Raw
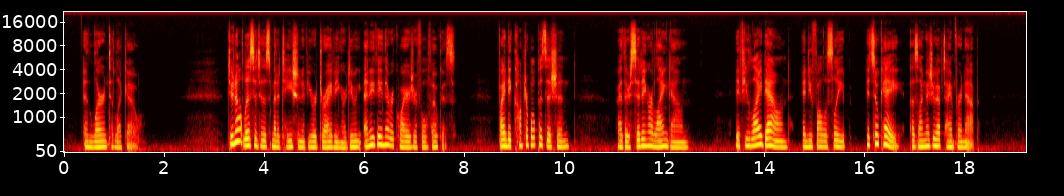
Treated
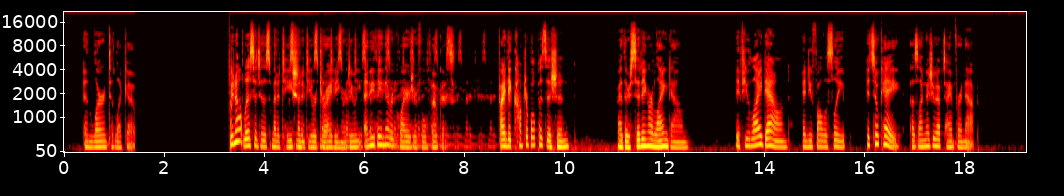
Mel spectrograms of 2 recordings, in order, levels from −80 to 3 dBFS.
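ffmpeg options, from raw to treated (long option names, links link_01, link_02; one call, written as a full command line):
ffmpeg -i in.wav -filter_complex "[0:a]asettb=1/sr,asplit=3[link_01][link_02][link_03];[link_01]atrim=end=1.414[link_04];[link_02]atrim=start=1.41:end=3.34,asetpts=PTS-STARTPTS,afade=type=in:duration=0.004:curve=qsin,afade=type=out:start_time=1.926:duration=0.004:curve=qsin,acrusher=bits=2:mix=0:aa=0.5[link_05];[link_03]atrim=start=3.336[link_06];[link_04][link_05]acrossfade=duration=0.004:curve1=hsin:curve2=qsin[link_07];[link_07][link_06]acrossfade=duration=0.004:curve1=qsin:curve2=hsin,asplit=2[link_08][link_09];[link_09]afade=type=in:start_time=4:duration=0.01,afade=type=out:start_time=4.47:duration=0.01,aecho=0:1:480|960|1440|1920|2400|2880|3360|3840|4320|4800|5280|5760:0.749894|0.562421|0.421815|0.316362|0.237271|0.177953|0.133465|0.100099|0.0750741|0.0563056|0.0422292|0.0316719[link_10];[link_08][link_10]amix=inputs=2:normalize=0,asplit=2[link_11][link_12];[link_12]afade=type=in:start_time=5.9:duration=0.01,afade=type=out:start_time=6.34:duration=0.01,aecho=0:1:230|460|690|920|1150|1380|1610|1840|2070|2300|2530:0.188365|0.141274|0.105955|0.0794664|0.0595998|0.0446999|0.0335249|0.0251437|0.0188578|0.0141433|0.0106075[link_13];[link_11][link_13]amix=inputs=2:normalize=0,asettb=1/sr,asplit=3[link_14][link_15][link_16];[link_14]atrim=end=7.334[link_17];[link_15]atrim=start=7.33:end=9.11,asetpts=PTS-STARTPTS,afade=type=in:duration=0.004:curve=qsin,afade=type=out:start_time=1.776:duration=0.004:curve=qsin,equalizer=frequency=1700:width_type=o:width=0.86:gain=12.5[link_18];[link_16]atrim=start=9.106[link_19];[link_17][link_18]acrossfade=duration=0.004:curve1=hsin:curve2=qsin[link_20];[link_20][link_19]acrossfade=duration=0.004:curve1=qsin:curve2=hsin,asettb=1/sr,asplit=3[link_21][link_22][link_23];[link_21]atrim=end=9.704[link_24];[link_22]atrim=start=9.7:end=12.08,asetpts=PTS-STARTPTS,afade=type=in:duration=0.004:curve=qsin,afade=type=out:start_time=2.376:duration=0.004:curve=qsin,lowshelf=frequency=400:gain=8.5[link_25];[link_23]atrim=start=12.076[link_26];[link_24][link_25]acrossfade=duration=0.004:curve1=hsin:curve2=qsin[link_27];[link_27][link_26]acrossfade=duration=0.004:curve1=qsin:curve2=hsin,asettb=1/sr,asplit=3[link_28][link_29][link_30];[link_28]atrim=end=15.104[link_31];[link_29]atrim=start=15.1:end=16.18,asetpts=PTS-STARTPTS,afade=type=in:duration=0.004:curve=qsin,afade=type=out:start_time=1.076:duration=0.004:curve=qsin,bandreject=frequency=2300:width=14[link_32];[link_30]atrim=start=16.176[link_33];[link_31][link_32]acrossfade=duration=0.004:curve1=hsin:curve2=qsin[link_34];[link_34][link_33]acrossfade=duration=0.004:curve1=qsin:curve2=hsin,afftdn=noise_reduction=33:noise_floor=-43,highpass=74,equalizer=frequency=3600:width=0.42:gain=6,volume=-4.5dB" out.wav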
